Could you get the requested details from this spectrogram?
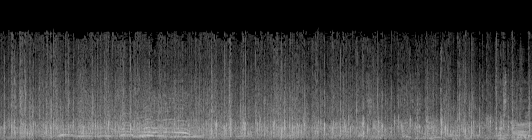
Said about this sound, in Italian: applauso particolare a Monsignor Barbareschi che è qui con noi stasera.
